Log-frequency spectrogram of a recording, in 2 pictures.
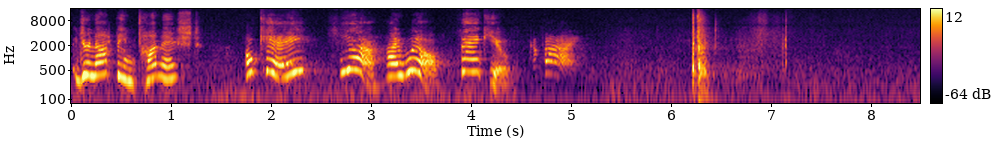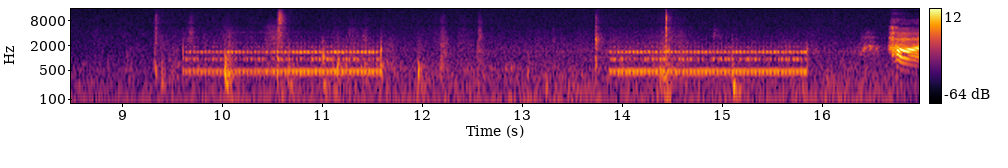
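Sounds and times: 
speech: 0:00.1 - 0:04.5
steady electronic ring tones on the line: 0:09.6 - 0:11.6, 0:13.8 - 0:15.9
telephone being dialed: 0:09.6 - 0:11.6, 0:13.8 - 0:15.9.

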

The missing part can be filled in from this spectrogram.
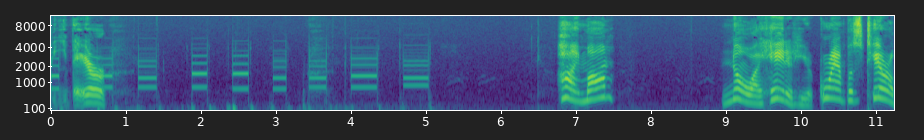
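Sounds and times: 
push-button tones of a telephone being dialed: 0:00.0 - 0:05.1
speech: 0:00.2 - 0:00.9, 0:06.8 - 0:07.6, 0:09.0 - 0:11.2.

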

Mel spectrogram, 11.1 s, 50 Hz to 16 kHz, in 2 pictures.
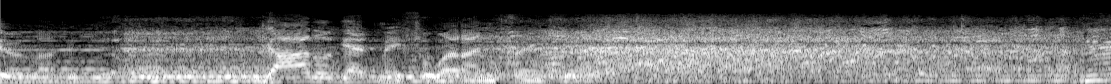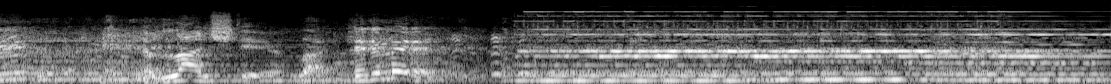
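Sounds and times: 
laughter: 0:00.5 - 0:06.6, 0:07.3 - 0:08.4
speech: 0:01.4 - 0:03.4, 0:05.4 - 0:05.7, 0:06.3 - 0:09.2
telephone ringing with electronic tone: 0:08.1 - 0:11.1.

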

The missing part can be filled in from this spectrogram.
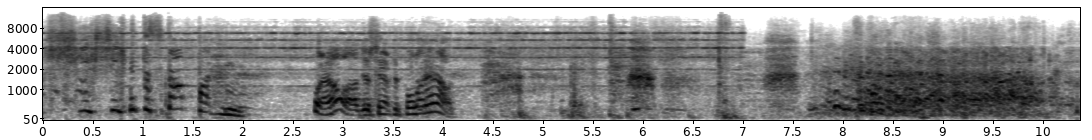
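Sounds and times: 
telephone ringing with high electronic tone: 0:00.0 - 0:07.1
speech: 0:00.4 - 0:02.2, 0:02.8 - 0:06.2, 0:07.9 - 0:09.3
people laughing: 0:07.7 - 0:10.3.

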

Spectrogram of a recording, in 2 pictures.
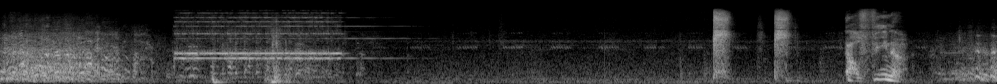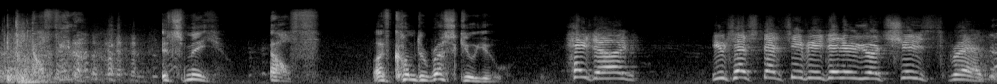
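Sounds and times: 
laughter: 0:00.0 - 0:03.8, 0:09.2 - 0:11.7, 0:19.6 - 0:19.9
telephone ringing with bright buzzing trill: 0:01.7 - 0:04.4
short sharp vocal bursts: 0:07.1 - 0:09.1
speech: 0:08.8 - 0:09.2, 0:11.6 - 0:15.1, 0:15.7 - 0:16.4, 0:17.1 - 0:19.9.

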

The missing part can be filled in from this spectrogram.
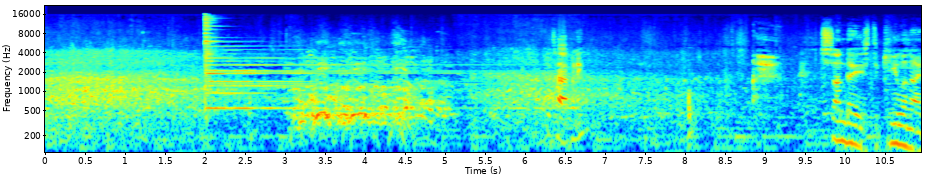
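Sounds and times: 
people laughing: 0:00.0 - 0:09.7
crowd chatter: 0:00.0 - 0:09.8
single bell struck sharply and ringing: 0:02.0 - 0:07.0
speech: 0:06.5 - 0:06.8, 0:09.8 - 0:10.9.

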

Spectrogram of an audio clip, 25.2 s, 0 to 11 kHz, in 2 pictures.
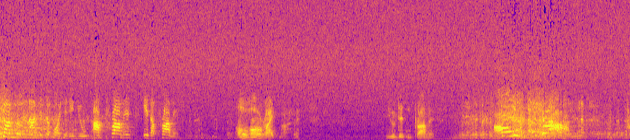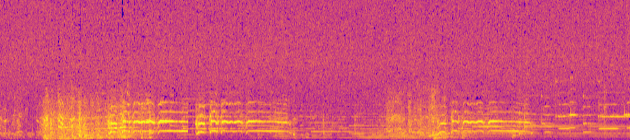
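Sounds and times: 
laughter: 0:00.0 - 0:01.6, 0:03.7 - 0:04.7, 0:09.1 - 0:16.4, 0:17.6 - 0:23.3
speech: 0:00.1 - 0:03.7, 0:04.7 - 0:06.1, 0:07.7 - 0:13.7
rooster crowing: 0:14.7 - 0:19.2, 0:20.5 - 0:23.7.

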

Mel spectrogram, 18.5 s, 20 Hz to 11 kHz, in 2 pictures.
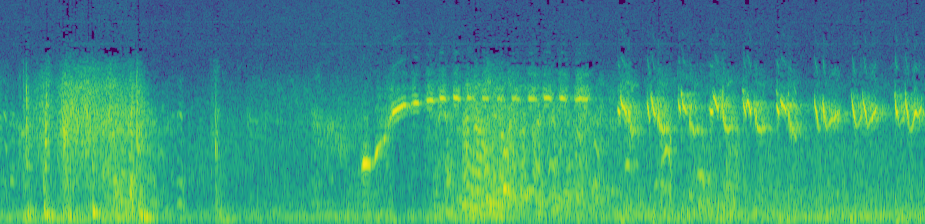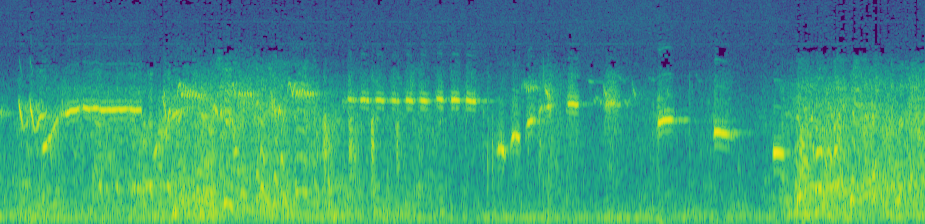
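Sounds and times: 
laughter: 0:00.0 - 0:18.4
low rumble: 0:00.0 - 0:18.4
birds repeated chirping trills: 0:01.2 - 0:18.4
bird long rising whistle: 0:03.3 - 0:17.2.

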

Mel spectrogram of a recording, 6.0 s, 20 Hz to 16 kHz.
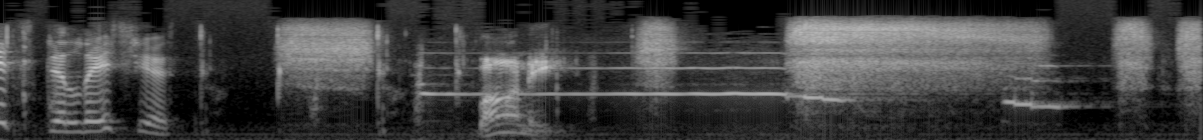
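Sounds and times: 
speech: 0:00.3 - 0:01.6, 0:02.4 - 0:03.4
hot dog sizzling: 0:03.2 - 0:06.0.

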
